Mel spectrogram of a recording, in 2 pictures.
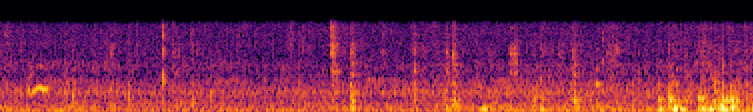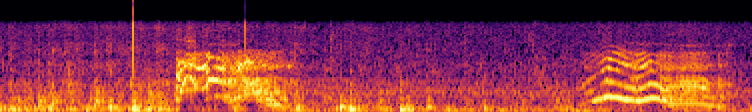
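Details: Alaskan Malamute puppies: scattered soft yips and grunts with handling noise, then a loud cluster of cries near six seconds and a wavering, rising-falling whine at the end.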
